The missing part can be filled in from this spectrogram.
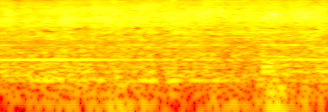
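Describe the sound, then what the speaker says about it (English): A shop vacuum sucks up leftover bits of silicone caulk from a bathtub edge, a loud steady hissing rush of air with a thin tonal whine, close and unbroken, no voices. "We're going to do a quick vacuum"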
